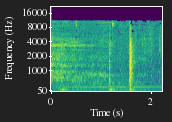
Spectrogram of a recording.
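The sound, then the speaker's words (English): Knocking on a door, heard as a few dull, low thumps spaced unevenly over a steady background hum, with no talk. “Door knocks.”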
